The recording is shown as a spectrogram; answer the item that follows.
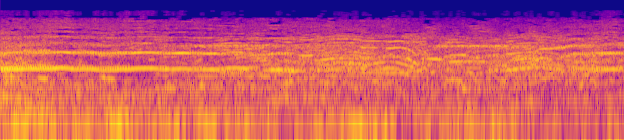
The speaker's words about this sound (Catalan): els crits d'una manifestant, una dona gran amb ulleres de sol i una bandera d'Espanya posada com a capa a plaça Sant Jaume de Barcelona protestant contra l'amnistia.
